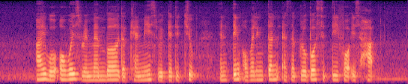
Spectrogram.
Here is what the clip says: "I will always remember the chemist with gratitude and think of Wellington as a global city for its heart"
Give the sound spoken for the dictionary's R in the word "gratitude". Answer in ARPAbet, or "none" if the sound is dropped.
none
